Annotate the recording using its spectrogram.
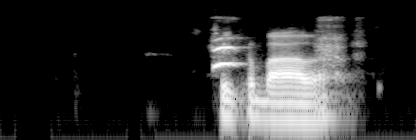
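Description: Only speech over a video call: silence, then about a second in a man says a short phrase with a drawn-out, gliding syllable.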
